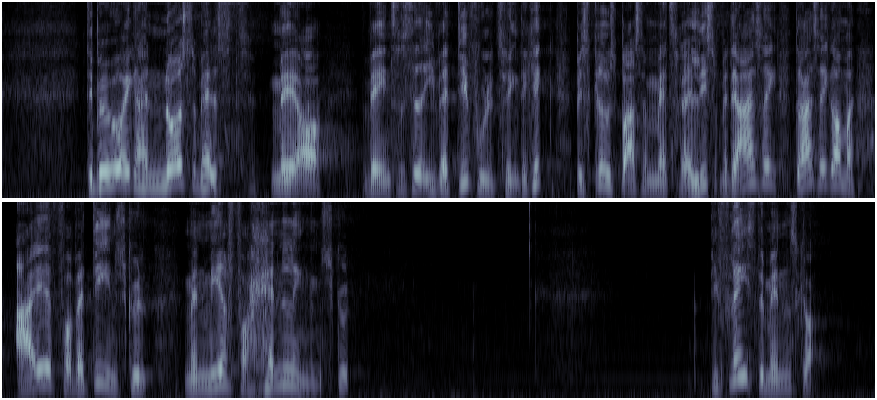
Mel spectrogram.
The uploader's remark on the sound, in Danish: undervisning fra mandagens første Keynote-session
